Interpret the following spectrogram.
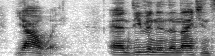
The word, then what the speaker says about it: Yahweh: And so from that type of a study, the scholars have concluded that the most accurate way would be to render that word, to read that word, the name of God, as Yahweh.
